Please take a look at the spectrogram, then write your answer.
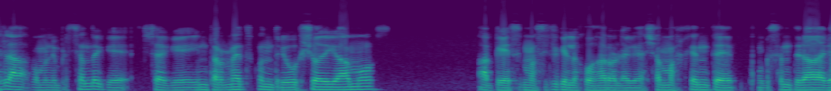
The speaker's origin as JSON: {"language": "Spanish", "region": "Buenos Aires", "country": "Argentina", "said": "yo también, yo soy de acá, soy de Capital también"}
